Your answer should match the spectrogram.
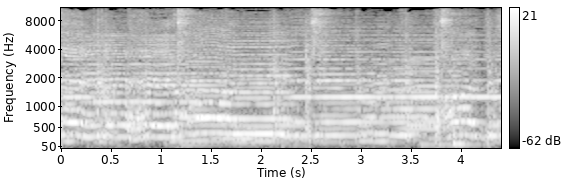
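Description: Harmonium and tabla playing in a Pakistani folk-ghazal style, the harmonium holding sustained chords while the tabla lands accented strokes about every second and a quarter. A man sings over them.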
